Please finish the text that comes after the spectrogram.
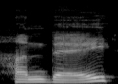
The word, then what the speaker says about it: Hyundai: uh from from down in Australia um it's pronounced Hyundai uh that like Sunday and uh but there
